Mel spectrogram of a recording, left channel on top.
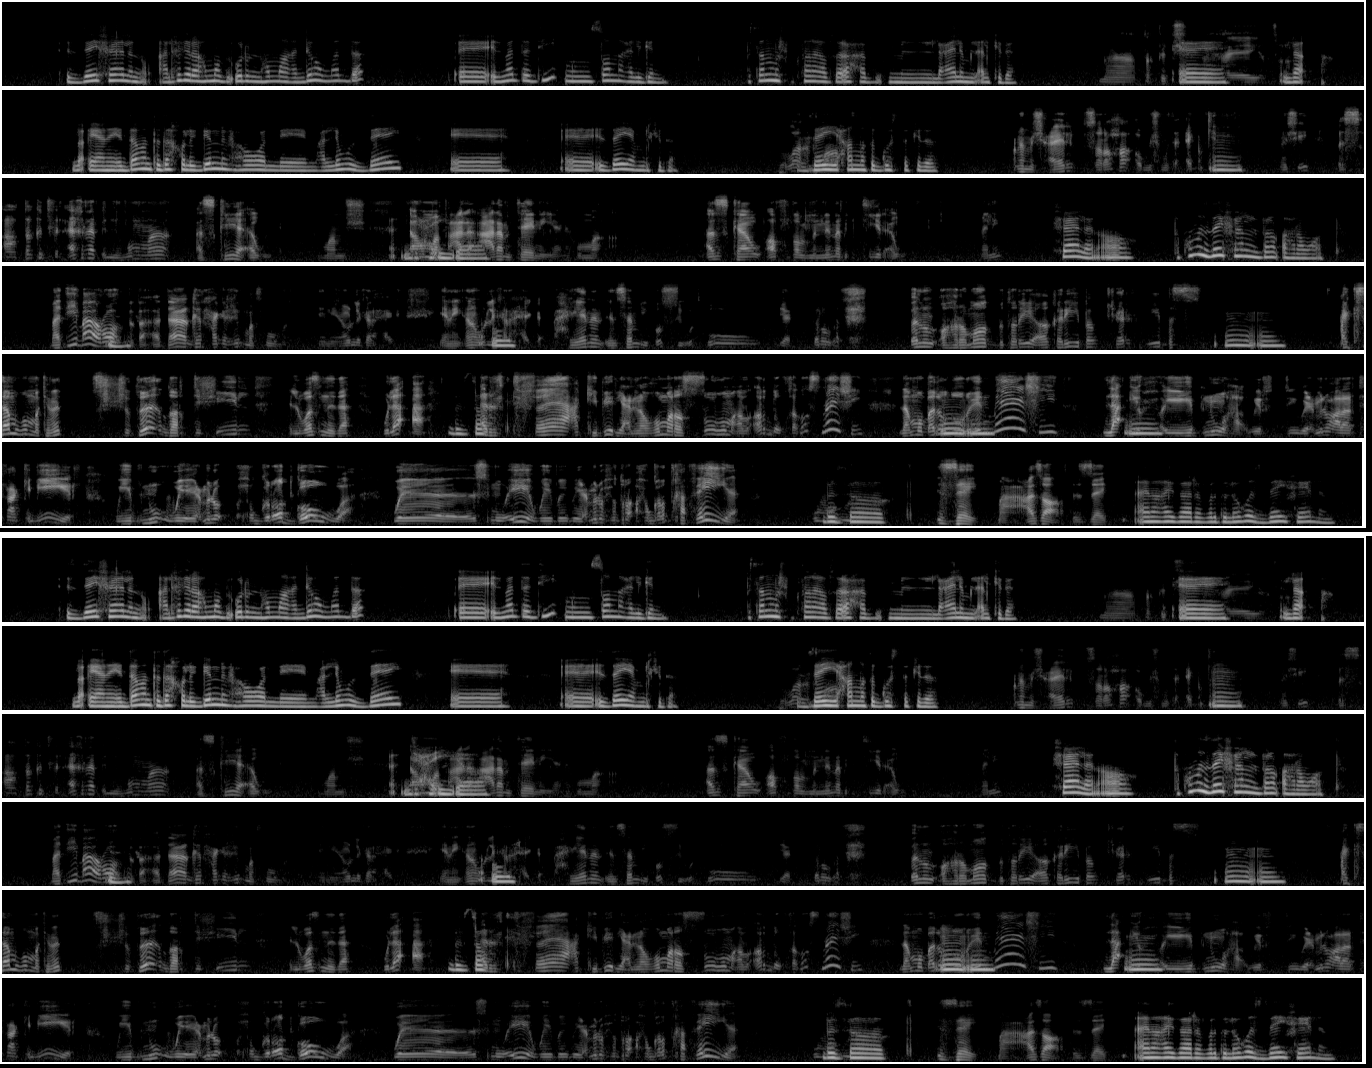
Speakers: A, on the right (about 25°); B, on the left (about 75°).
A: ازاي فعلا على فكرة هما بيقولوا ان هما عندهم مادة آه المادة دي من صنع الجن بس أنا مش مقتنعة بصراحة ب- من العالم اللي قال كده
B: ما اعتقدش
A: آه
B: انها حقيقية بصراحة
A: لا لا يعني ده من تدخل الجن فهو اللي معلمه ازاي آه آه ازاي يعمل كده
B: والله
A: ازاي
B: انا ما اعرف
A: يحنط الجثة كده
B: انا مش عارف بصراحة او مش متأكد
A: امم
B: ماشي بس اعتقد في الاغلب ان هم اذكياء قوي يعني هم مش
A: دي
B: لا هم
A: حقيقة
B: في عل- عالم تاني يعني هم اذكى وافضل مننا بكتير قوي فاهماني
A: فعلا اه طب هم ازاي فعلا بنوا الاهرامات
B: ما دي بقى رعب
A: ازاي
B: بقى ده غير حاجه غير مفهومه يعني اقول لك على حاجه يعني انا اقول
A: اقول
B: لك على حاجه احيانا الانسان بيبص يقول اوه يعني بنوا بنوا الاهرامات بطريقه غريبه ومش عارف ايه بس
A: امم
B: اجسامهم ما كانتش تقدر تشيل الوزن ده ولا
A: بالظبط
B: ارتفاع كبير يعني لو هم رصوهم على الارض وخلاص ماشي لما بنوا
A: امم
B: دورين ماشي لا
A: امم
B: يح- يبنوها ويرت- ويعملوها على ارتفاع كبير ويبنوا ويعملوا حجرات جوه واسمه ايه وي- وي- ويعملوا حجرا- حجرات خفيه و... و-
A: بالظبط
B: ازاي ما عايز اعرف ازاي
A: انا عايزه اعرف برضو اللي هو ازاي فعلا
